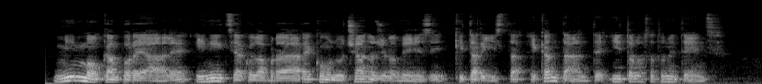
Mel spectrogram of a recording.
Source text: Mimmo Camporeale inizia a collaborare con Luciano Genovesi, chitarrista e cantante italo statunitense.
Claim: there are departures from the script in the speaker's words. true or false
false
